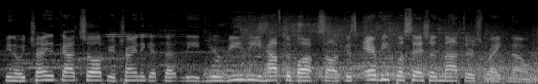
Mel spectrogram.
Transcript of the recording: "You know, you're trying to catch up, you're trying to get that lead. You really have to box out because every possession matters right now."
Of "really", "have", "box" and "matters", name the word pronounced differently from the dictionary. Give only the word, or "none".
have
